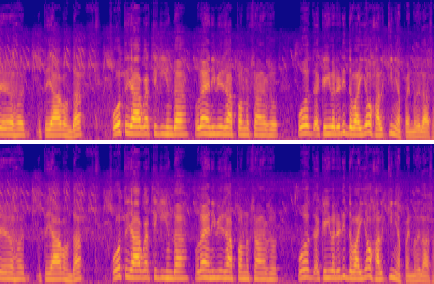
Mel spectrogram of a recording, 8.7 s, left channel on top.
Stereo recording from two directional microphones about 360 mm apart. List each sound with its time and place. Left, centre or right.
0.0 s speech: centre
